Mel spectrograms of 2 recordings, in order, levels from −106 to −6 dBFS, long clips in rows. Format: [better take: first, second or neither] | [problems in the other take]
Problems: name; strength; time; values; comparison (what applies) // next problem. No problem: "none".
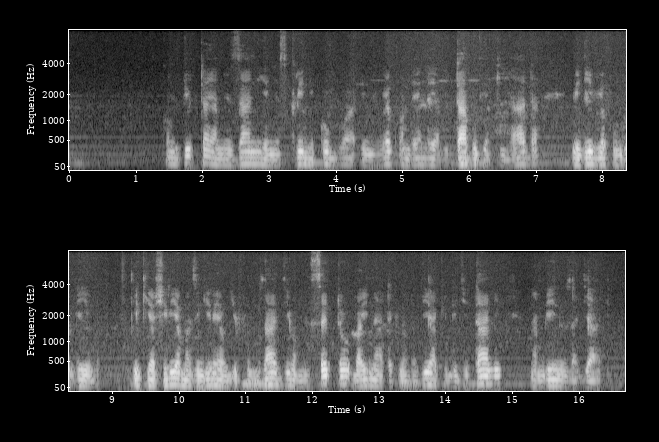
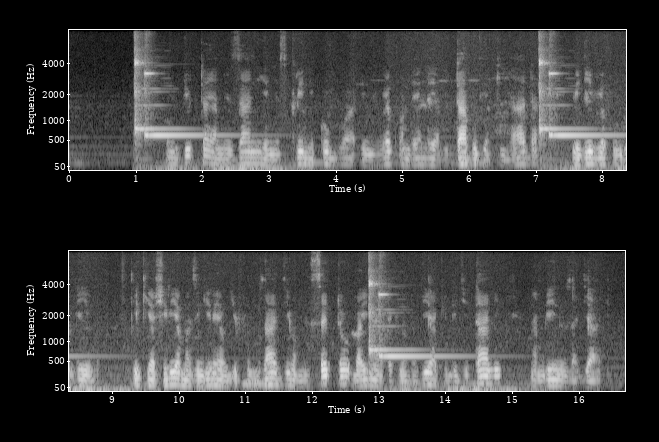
first | background sound (Bell); as loud as the speech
